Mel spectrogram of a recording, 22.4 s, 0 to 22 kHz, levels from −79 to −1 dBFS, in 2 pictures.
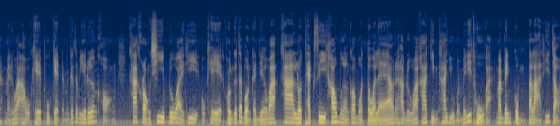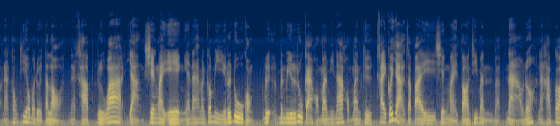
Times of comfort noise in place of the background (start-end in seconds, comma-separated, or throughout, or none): none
